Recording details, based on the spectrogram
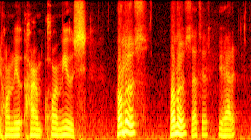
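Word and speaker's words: Hormuz: Horu Hormuse Hormuse Hormuse that's it.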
